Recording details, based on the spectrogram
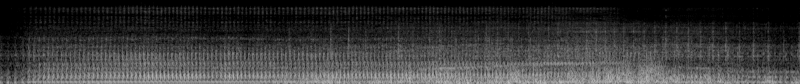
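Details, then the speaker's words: Chinese ATV clicking rapidly and steadily over the engine drone only when driving forward, fine in reverse; owner suspects the transmission, cause unknown. "Hear that clicking? Just click, click, click, click. Only happen when I'm going forward."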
